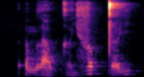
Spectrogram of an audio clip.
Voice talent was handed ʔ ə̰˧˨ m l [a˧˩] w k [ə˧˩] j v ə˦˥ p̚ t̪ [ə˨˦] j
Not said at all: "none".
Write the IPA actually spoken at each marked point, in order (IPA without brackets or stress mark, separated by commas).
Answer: a˧˩, ə̤˨˩, ə˨˦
